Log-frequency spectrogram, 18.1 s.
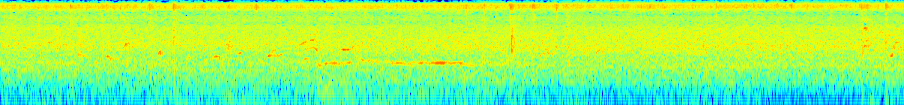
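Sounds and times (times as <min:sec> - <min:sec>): rain on leaves and tiles: 0:00.0 - 0:18.0.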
